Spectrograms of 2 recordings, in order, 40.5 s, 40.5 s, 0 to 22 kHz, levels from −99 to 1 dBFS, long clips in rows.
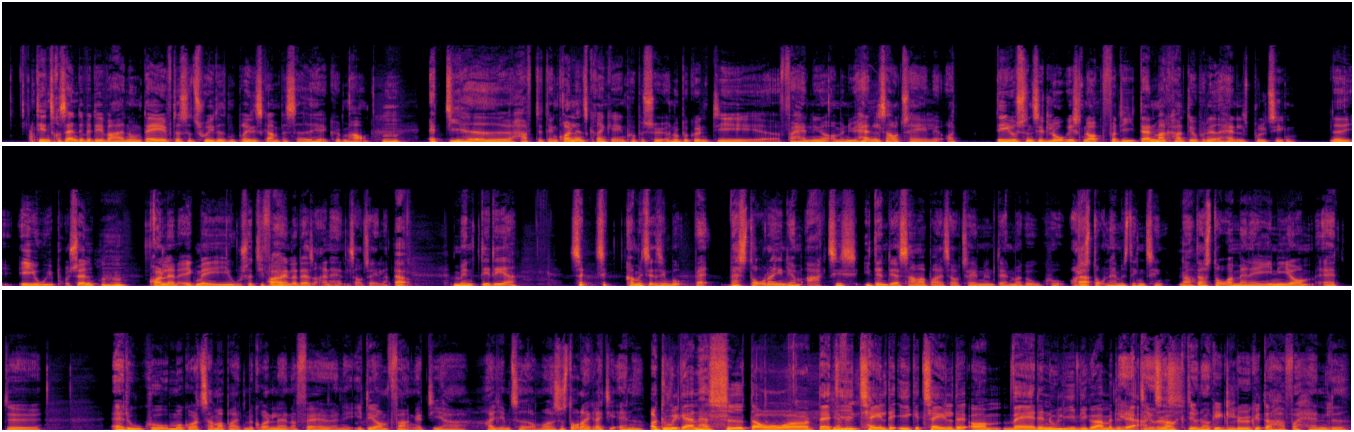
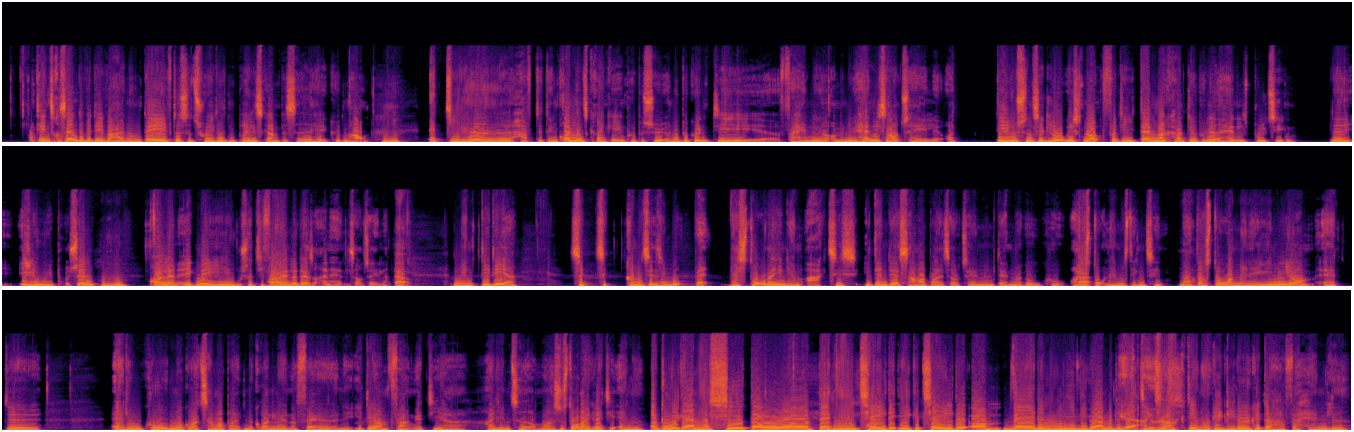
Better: first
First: none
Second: distortion; heavy; 23% of the sound clipped

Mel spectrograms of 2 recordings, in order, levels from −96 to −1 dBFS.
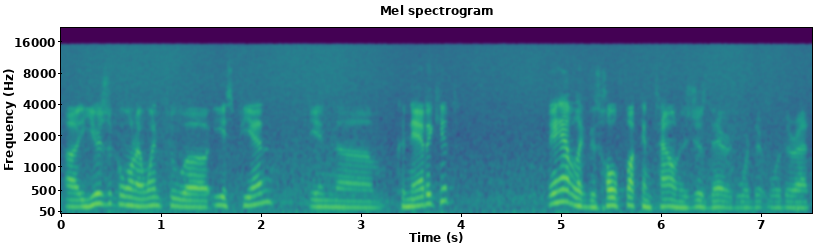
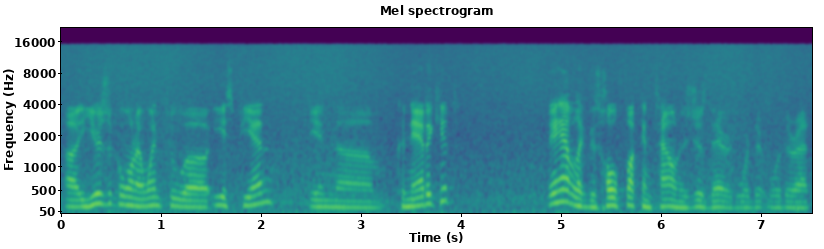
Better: neither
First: hiss; loud; throughout; 9 dB below the speech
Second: hiss; loud; throughout; 9 dB below the speech

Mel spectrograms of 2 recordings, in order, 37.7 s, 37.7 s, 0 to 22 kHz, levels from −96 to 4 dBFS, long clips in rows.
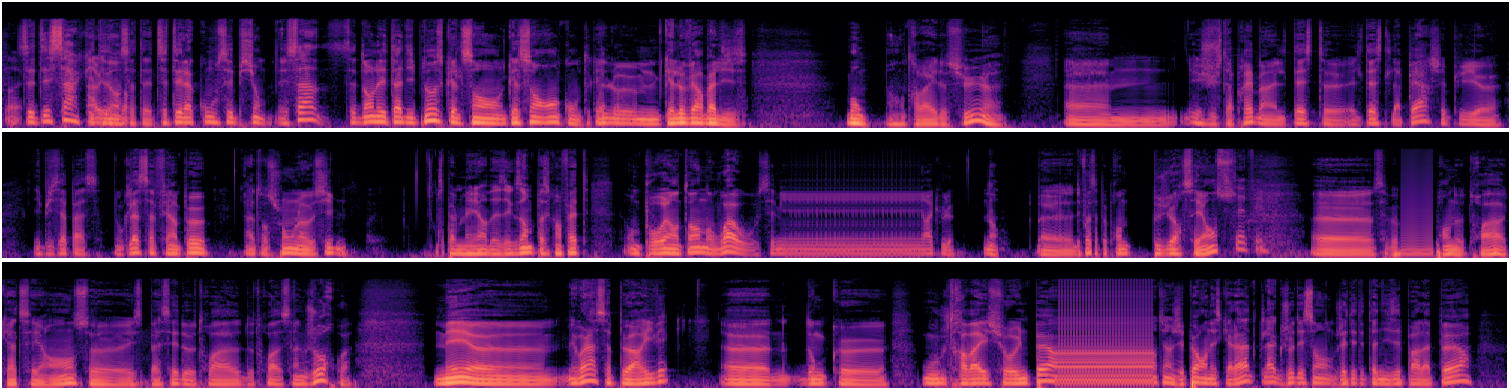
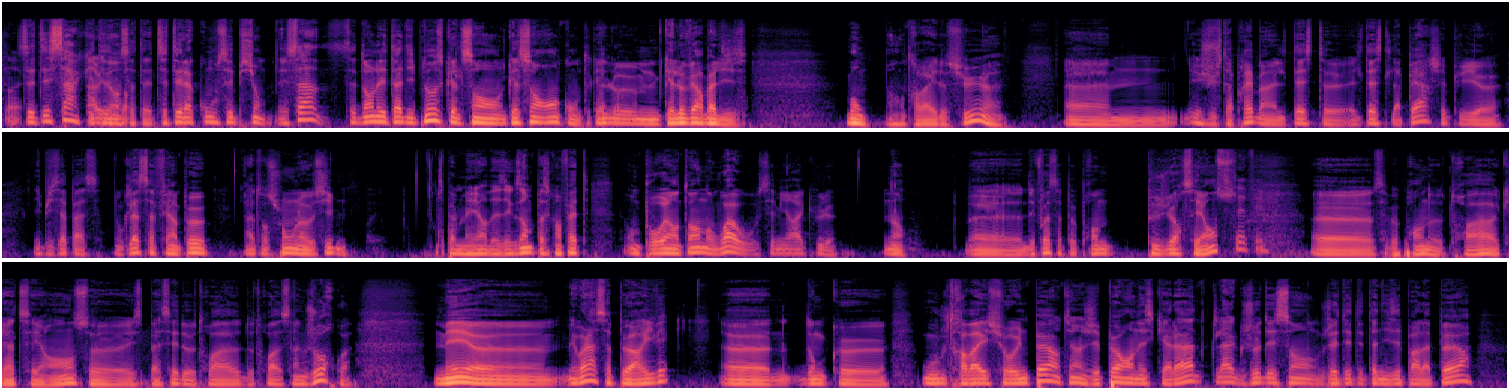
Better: second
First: audio freezing; at 19 s for 1 s, at 24 s and at 34 s for 1 s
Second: none

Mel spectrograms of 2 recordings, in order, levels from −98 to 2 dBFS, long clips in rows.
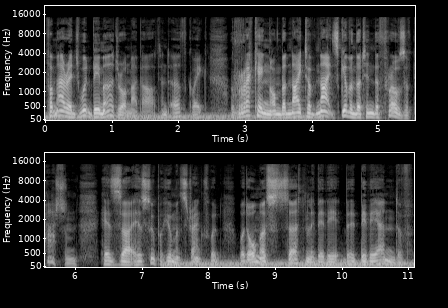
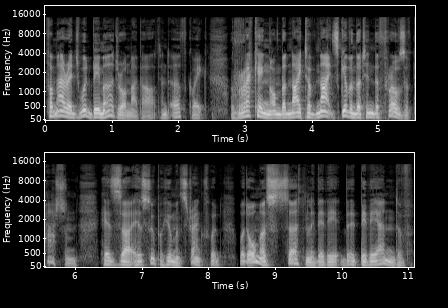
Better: second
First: low rumble; faint; until 4 s and from 7.5 s on; 25 dB below the speech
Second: none

